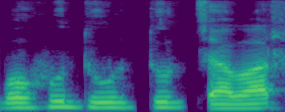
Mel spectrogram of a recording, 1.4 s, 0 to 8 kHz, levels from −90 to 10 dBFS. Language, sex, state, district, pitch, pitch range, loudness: Bengali, male, West Bengal, Dakshin Dinajpur, 135 Hz, 125-140 Hz, -19 LUFS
